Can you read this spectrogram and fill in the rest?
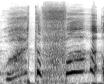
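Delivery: high, drawn-out incredulous animal voice; mock-indignant critter, very high; voiced beaver. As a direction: squeak it slowly as the wronged beaver. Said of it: "the thing just went".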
